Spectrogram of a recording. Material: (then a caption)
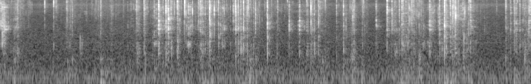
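Soap. A metal knife blade shaves crumbly flakes from a small piece of solid, dry cream bar soap. The clip is a steady stream of quiet, bright, crisp scraping and crackling ticks with almost no low end, each stroke stopping dead without ringing.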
